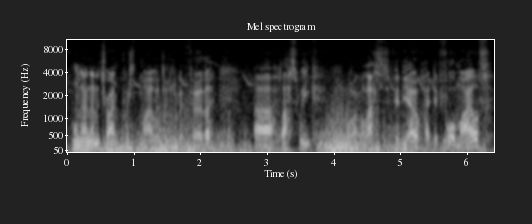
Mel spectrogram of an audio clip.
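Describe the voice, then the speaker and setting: A man's voice: mid-range voice, a little fast. A man out of breath, chatting casually to his vlog while jogging outdoors on an uphill road. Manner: talking while jogging, puffing. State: out of breath, occasional cough. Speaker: running vlogger. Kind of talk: casual vlog chat to camera. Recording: noisy outdoor recording.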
